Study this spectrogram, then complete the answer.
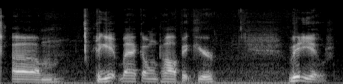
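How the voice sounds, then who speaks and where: A man with a strong Southern Appalachian accent and vocal fry, at a fairly slow pace. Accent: strong Southern Appalachian drawl. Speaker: homesteader and CB radio repairman. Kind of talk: casual vlog monologue. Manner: casual, hesitant with fillers.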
